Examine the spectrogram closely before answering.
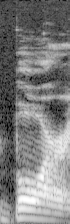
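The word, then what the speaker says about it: Azetbur: As it Burr? Boar is how you pronounce it. Is it Boar? Boar. Boar? Yeah, there's much more ore in it.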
